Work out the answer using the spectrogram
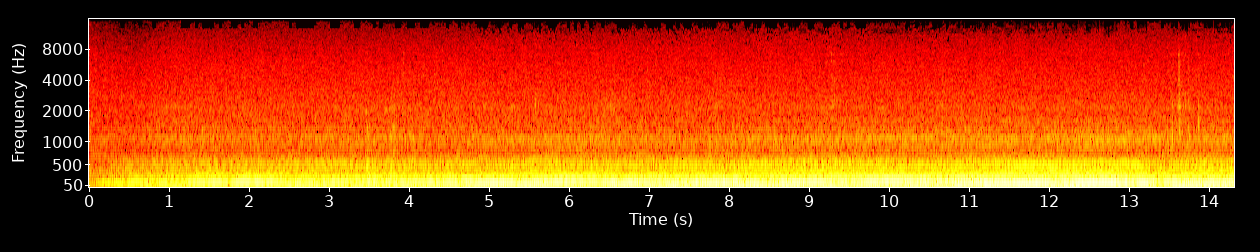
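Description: Mercedes ML350 4matic's V6 engine and road rumble heard from inside the cabin while climbing a mountain road. The sound grows louder over the first few seconds, then holds steady, with the engine note rising and falling as the throttle changes.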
